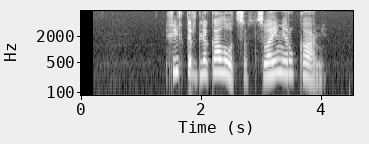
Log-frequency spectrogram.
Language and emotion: Russian, neutral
